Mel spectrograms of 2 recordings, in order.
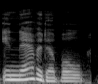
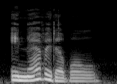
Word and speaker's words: Inevitable: Change is simply inevitable. یعنی تغییر صرفاً اتفاق میفته و حتمیه. به تلفظ این کلمه دقت کنین. Inevitable.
